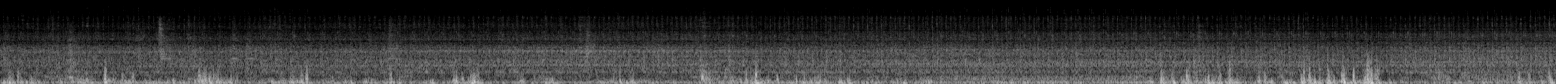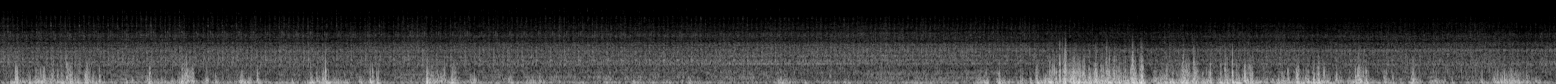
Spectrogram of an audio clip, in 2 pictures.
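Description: International rough-terrain forklift's engine running steadily as it lifts and carries a steel feeder wagon, getting louder for a few seconds near the end.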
